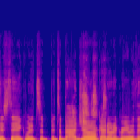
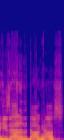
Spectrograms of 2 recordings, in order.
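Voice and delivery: usual speaking voice

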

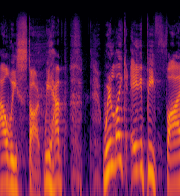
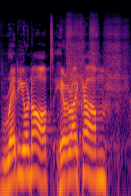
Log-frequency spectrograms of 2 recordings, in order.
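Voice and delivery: put-on yell at easy, moderate strength; 3 semitones higher than usual. Retelling how the droid called out to the hiding spiders: imitating a yell. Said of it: "like he just yelled".

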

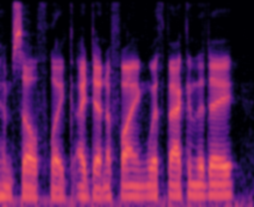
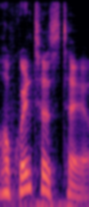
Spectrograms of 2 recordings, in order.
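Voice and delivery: put-on smug, self-satisfied voice, quieter; 2 semitones higher, 6 dB quieter than usual. Quoting a favorite movie line: imitating Paddy Considine's self-satisfied delivery. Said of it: "his delivery and his, his, like, self-satisfied grin".

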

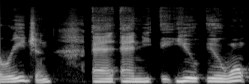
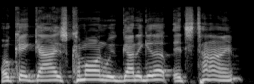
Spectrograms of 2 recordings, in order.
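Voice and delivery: acted, mildly raised voice, slightly higher in pitch; 6 semitones higher than usual. Waking sleepers who have to get up, in a slightly raised voice. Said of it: "I might raise my voice a little bit".

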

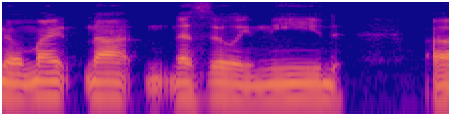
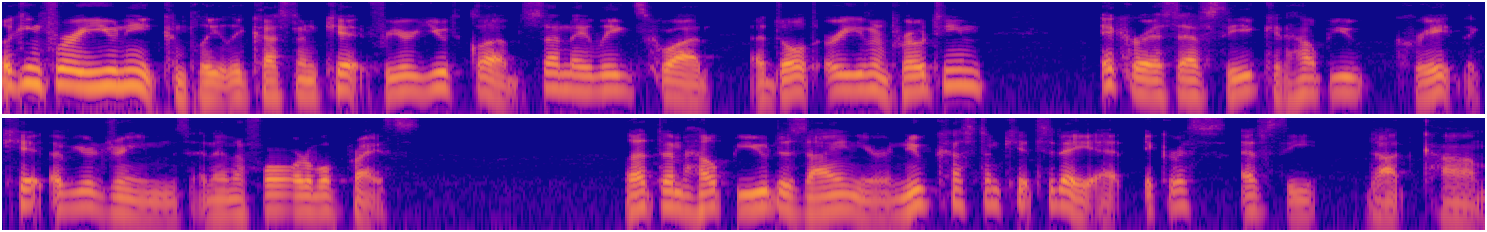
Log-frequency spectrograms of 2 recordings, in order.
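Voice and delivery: close-mic radio announcer voice, like an on-air advert read; 4 semitones higher than usual. Reading out an advertisement in a radio voice. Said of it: "I love your radio voice".

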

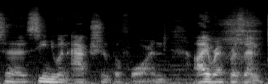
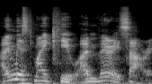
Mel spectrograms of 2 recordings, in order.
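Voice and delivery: put-on piercing, loud, shrill old woman calling out; 4 semitones higher, 5 dB louder than usual. Narrating a scene, a late arrival calls across the clearing in a shrill old woman voice. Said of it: "says a shrill voice".

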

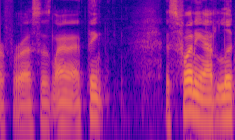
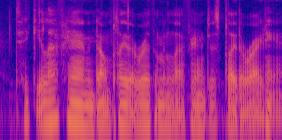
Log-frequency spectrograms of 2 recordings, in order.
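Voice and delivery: hushed, half-whispered voice; 7 dB quieter than usual. Retelling an instruction he gave each person in the band: imitating a half-whisper. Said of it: "And he whispers it".

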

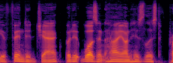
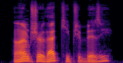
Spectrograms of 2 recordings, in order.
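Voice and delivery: plain reading voice

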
